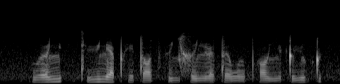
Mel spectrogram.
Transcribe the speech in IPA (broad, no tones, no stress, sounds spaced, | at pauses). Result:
kʷ ə lʲ | tʼ y lʲ a pʰ ɪ t ɔ t͡sʼ ə ʎ x ə ʎ ɭ ə t ə w ʊ pʰ ɔ ʎ ə ʈ y ʈ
